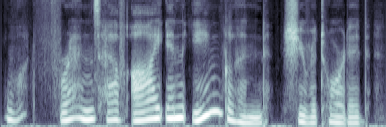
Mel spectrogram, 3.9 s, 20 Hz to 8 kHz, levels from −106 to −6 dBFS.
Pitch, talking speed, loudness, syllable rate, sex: 205 Hz, 125 wpm, -15 LUFS, 3.2 syllables/s, female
